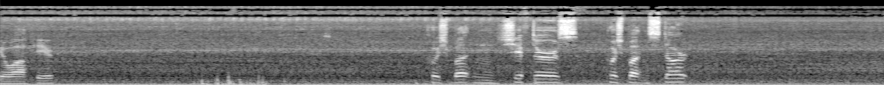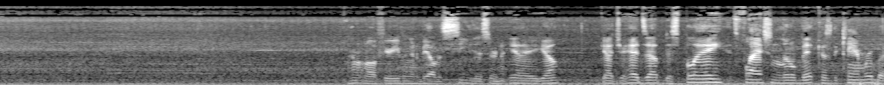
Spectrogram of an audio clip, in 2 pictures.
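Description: A car engine idles with a low, steady hum.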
